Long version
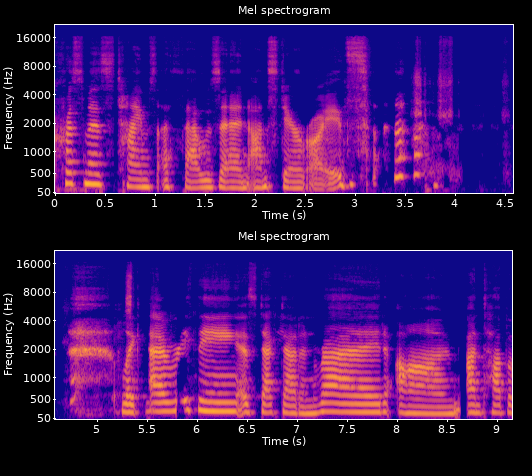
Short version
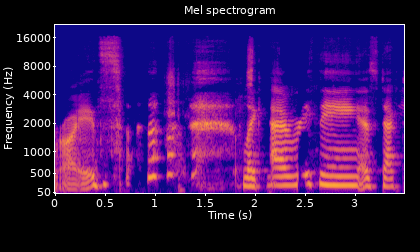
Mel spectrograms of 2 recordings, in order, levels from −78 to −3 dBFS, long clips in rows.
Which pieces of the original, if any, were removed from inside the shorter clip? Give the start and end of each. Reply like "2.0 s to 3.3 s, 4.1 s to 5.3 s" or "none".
3.7 s to 4.6 s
